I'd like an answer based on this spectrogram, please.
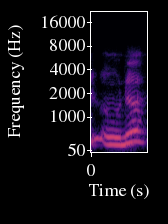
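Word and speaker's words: Oonagh: Who are imprisoned by disability and poverty that her best friend was named Una. It's spelled differently. It's given an Irish spelling, but it's it's it's homophonic with uh una na of the very queen.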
